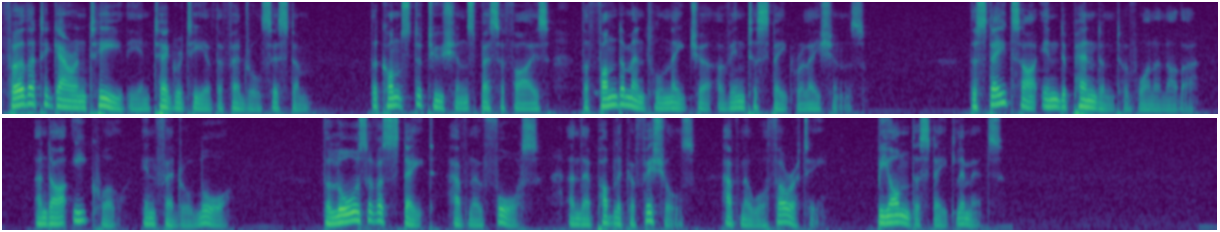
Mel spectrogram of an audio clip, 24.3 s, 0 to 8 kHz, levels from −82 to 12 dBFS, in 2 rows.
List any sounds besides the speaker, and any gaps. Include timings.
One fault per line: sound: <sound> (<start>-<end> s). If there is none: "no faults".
no faults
